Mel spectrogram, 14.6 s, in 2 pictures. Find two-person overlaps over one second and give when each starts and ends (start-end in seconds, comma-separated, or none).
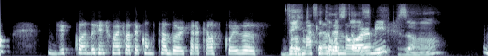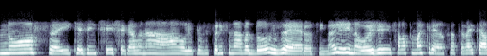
4.3-5.8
